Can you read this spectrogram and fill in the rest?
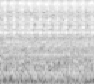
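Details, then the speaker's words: Astra with oil light staying on and hydraulic lifters drained, restarted with a weak battery: fast, light ticking over a hissy idle, steady with engine speed; lifters still tapping but much less as they refill. "Tá batendo tucho ainda, mas não tá batendo bem menos."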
